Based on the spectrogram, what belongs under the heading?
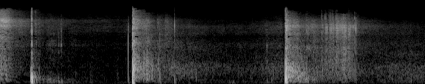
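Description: Consumer aerial fireworks going off: three sharp bangs, the first just after the start, the next about a second later and the last a second and a half after that, each trailing off in a hiss, with a short crackling hiss after the last.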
